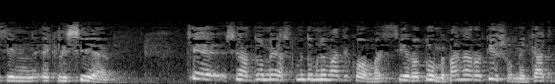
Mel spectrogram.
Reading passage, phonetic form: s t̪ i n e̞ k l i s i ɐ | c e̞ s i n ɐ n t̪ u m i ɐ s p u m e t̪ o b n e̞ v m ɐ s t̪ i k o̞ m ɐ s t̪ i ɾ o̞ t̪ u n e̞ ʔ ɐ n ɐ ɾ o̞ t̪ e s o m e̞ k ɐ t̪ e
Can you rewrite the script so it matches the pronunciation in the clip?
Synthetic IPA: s t̪ i n e̞ k l i s i ɐ | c e̞ s i n ɐ n d̪ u m e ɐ s p u m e t̪ o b n e̞ v m ɐ t̪ i k o̞ m ɐ s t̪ i ɾ o̞ t̪ u m e̞ p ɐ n ɐ ɾ o̞ t̪ i s o m e̞ k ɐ t̪ i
